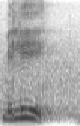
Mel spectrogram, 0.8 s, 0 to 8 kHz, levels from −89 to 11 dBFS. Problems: constant background noise, echo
